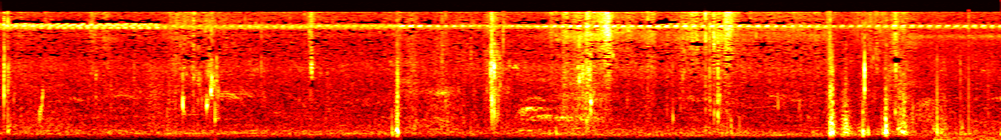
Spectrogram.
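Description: Scattered light clicks and knocks from hands working a wire-mesh pigeon cage and its netting, several coming close together near the end, over a faint high steady whine.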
